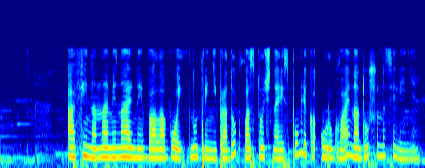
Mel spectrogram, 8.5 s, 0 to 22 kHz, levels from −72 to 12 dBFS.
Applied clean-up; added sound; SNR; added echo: none; none; none; none.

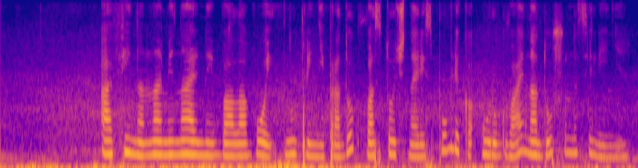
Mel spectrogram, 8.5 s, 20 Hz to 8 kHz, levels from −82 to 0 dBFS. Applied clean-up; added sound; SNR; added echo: none; Traffic noise, roadway noise; 0 dB; none.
